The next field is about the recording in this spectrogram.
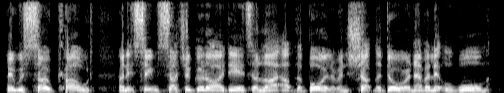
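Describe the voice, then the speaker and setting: A man's voice: mid-range voice, fast talker, no echo, clean studio sound, voice pushed up, close to an everyday voice. A man voicing a pompous, blustering middle-aged village policeman who roars and grumbles crossly. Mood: desperate. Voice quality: loud, cross and bossy.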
